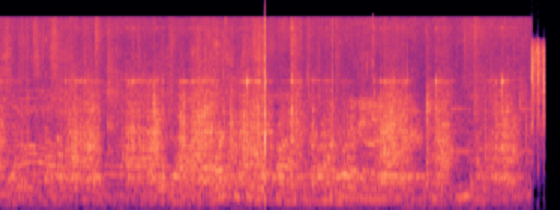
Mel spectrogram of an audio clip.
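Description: Plastic cups slide and scrape across a wooden table.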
